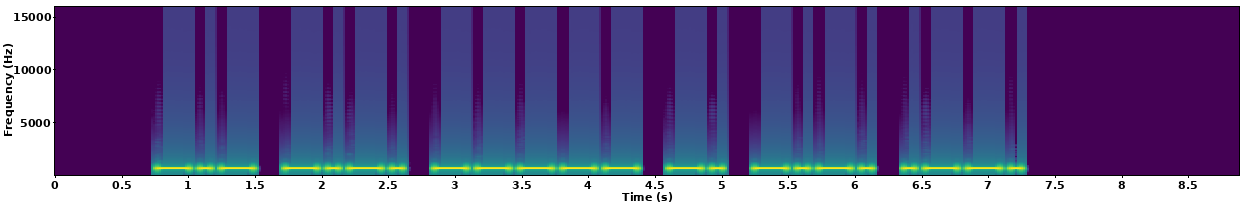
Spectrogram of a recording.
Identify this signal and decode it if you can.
Morse code, heard as a keyed tone, about 15 wpm, 700 Hz. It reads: KC0NCP
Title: USA Call Signs - 6 Characters - Repeated 3x - 15wpm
